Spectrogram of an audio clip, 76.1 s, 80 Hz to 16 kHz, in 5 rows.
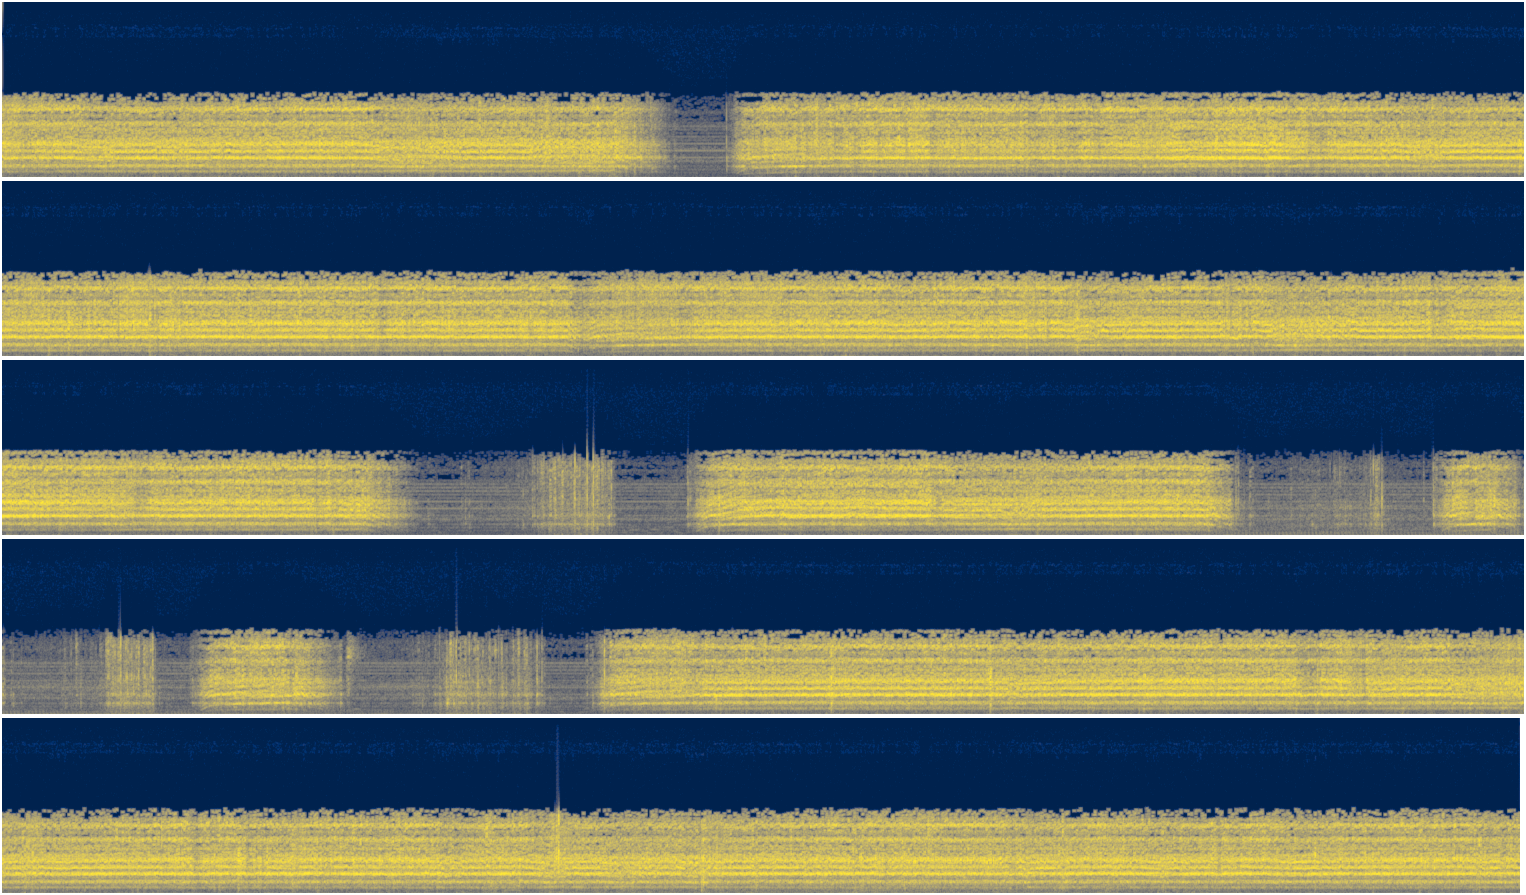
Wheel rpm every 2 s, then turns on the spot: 160, 160, 160, 60, 160, 160, 160, 160, 160, 160, 150, 160, 160, 160, 160, 160, 160, 30, 30, 150, 160, 70, 30, 20, 50, 30, 140, 160, 160, 160, 160, 160, 160, 160, 160, 160, 160, 160.
42-46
